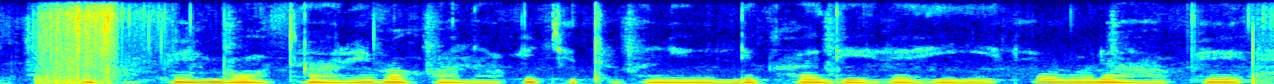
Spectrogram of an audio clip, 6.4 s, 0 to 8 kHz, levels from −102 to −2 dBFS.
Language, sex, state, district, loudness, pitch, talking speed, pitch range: Hindi, female, Chhattisgarh, Bastar, -35 LUFS, 215 Hz, 170 wpm, 210-220 Hz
